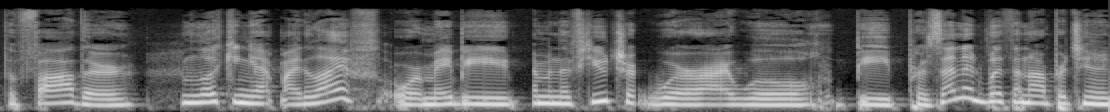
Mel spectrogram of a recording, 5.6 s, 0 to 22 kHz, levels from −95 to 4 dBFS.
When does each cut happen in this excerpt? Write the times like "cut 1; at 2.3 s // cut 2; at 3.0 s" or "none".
cut 1; at 0.9 s // cut 2; at 1.5 s // cut 3; at 2.0 s // cut 4; at 2.7 s // cut 5; at 3.2 s // cut 6; at 4.2 s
